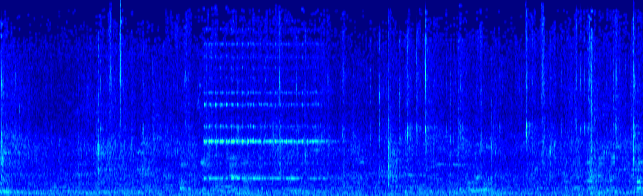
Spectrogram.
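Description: Gaming chips click and clatter as they are stacked and pushed.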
